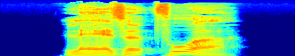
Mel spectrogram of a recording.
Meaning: first/third-person singular subjunctive II of vorlesen
- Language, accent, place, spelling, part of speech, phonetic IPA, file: German, Germany, Berlin, läse vor, verb, [ˌlɛːzə ˈfoːɐ̯], De-läse vor.ogg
